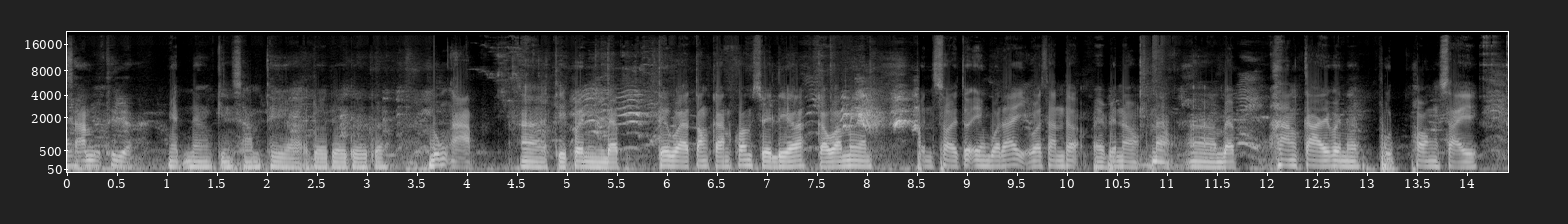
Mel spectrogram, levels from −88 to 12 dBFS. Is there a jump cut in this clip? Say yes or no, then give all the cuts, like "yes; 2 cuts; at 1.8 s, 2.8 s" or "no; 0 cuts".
yes; 2 cuts; at 3.7 s, 10.9 s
